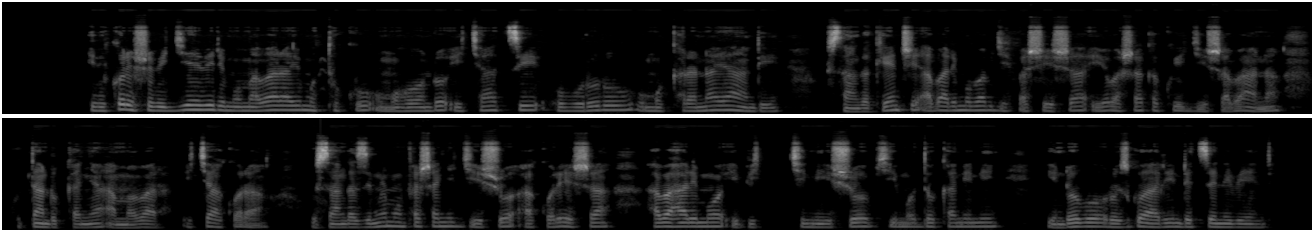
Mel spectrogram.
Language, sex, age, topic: Kinyarwanda, male, 36-49, education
